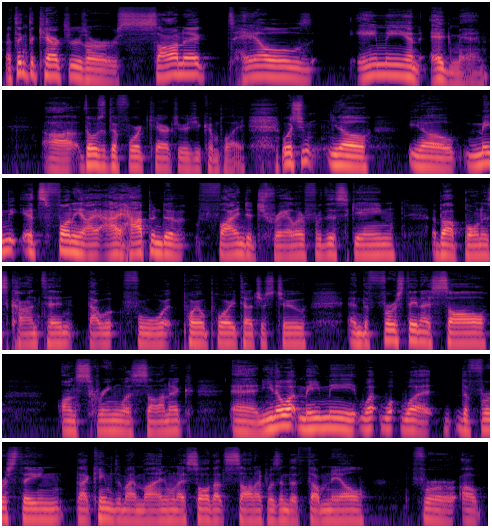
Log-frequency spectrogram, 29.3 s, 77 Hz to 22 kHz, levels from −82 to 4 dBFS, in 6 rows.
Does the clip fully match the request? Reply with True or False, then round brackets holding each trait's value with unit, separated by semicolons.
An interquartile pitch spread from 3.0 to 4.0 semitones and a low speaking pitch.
True (3.6 semitones; 125 Hz)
